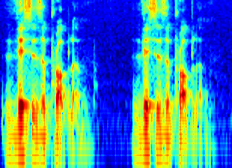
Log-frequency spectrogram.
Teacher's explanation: when we say this sentence we put more emphasis on the word this and the first syllable of problem and other words and syllables become weak sounds so we say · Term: stress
